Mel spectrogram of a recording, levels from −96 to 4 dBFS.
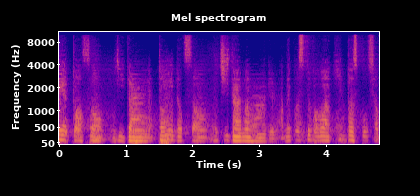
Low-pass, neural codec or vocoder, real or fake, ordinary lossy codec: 9.9 kHz; codec, 44.1 kHz, 0.9 kbps, DAC; fake; MP3, 96 kbps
